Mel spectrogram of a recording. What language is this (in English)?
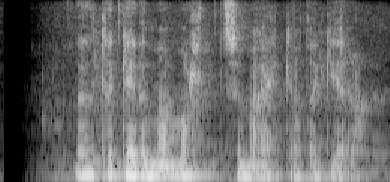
Icelandic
